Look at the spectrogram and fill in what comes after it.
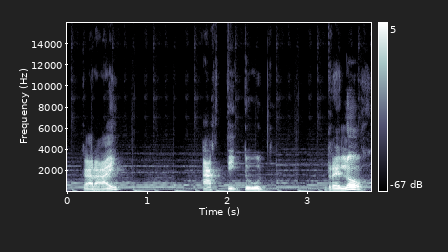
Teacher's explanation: palabras podemos inferir dos reglas de las palabras agudas primero que el énfasis es en la última sílaba dos terminando en consonante excepto las consonantes n o s dado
